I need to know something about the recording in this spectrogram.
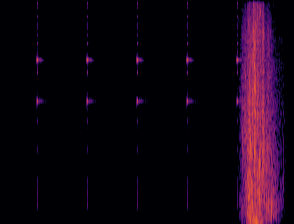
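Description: A short electronic beep sounds once a second as a countdown.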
